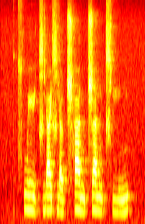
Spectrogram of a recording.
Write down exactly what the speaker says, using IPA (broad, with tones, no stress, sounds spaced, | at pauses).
t͡sʰ w e˥˨ ɪ̯ t͡ɕ j ä˦ ɕ j ä˨ ʈ͡ʂʰ a˥˨ n ʈ͡ʂ a˥˨ n t͡ɕʰ i˨˦ n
